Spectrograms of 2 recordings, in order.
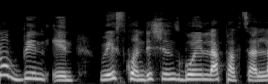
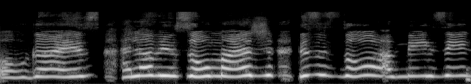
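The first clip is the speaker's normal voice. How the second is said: very high, slow, drawn-out crying speech; 10 semitones higher than usual. Retelling a driver's emotional radio message, imitating Théo Pourchaire sobbing. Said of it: "who sob? Like".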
